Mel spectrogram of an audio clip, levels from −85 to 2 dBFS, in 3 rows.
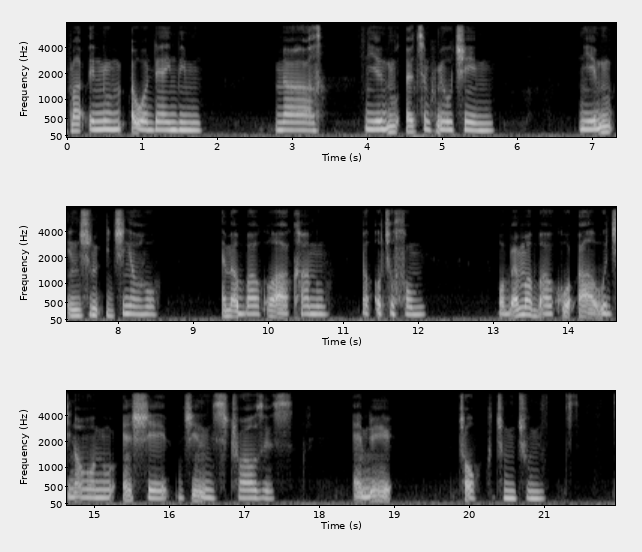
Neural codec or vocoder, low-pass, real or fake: autoencoder, 22.05 kHz, a latent of 192 numbers a frame, VITS, trained on many speakers; 7.2 kHz; fake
